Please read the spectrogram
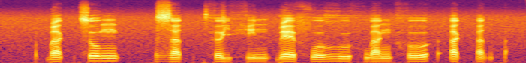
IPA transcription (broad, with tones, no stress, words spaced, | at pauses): ɓa˨˩k̚so˧ŋ | za˨˩t̚ t̪ʰə˨˩jhi˨˩n ɓɛ˧fo˨˦ ɣu˧hwa˨˩ŋho˨˦ | ʔa˦˥k̚ʔa̰˧˨nʔ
